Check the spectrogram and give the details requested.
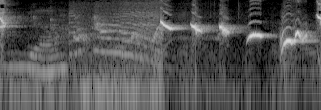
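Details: White-rumped shama lure song for drawing an answer from a silent shama: soft low warbling at first, then five or six loud, clear whistled notes with bends and upward slurs.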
